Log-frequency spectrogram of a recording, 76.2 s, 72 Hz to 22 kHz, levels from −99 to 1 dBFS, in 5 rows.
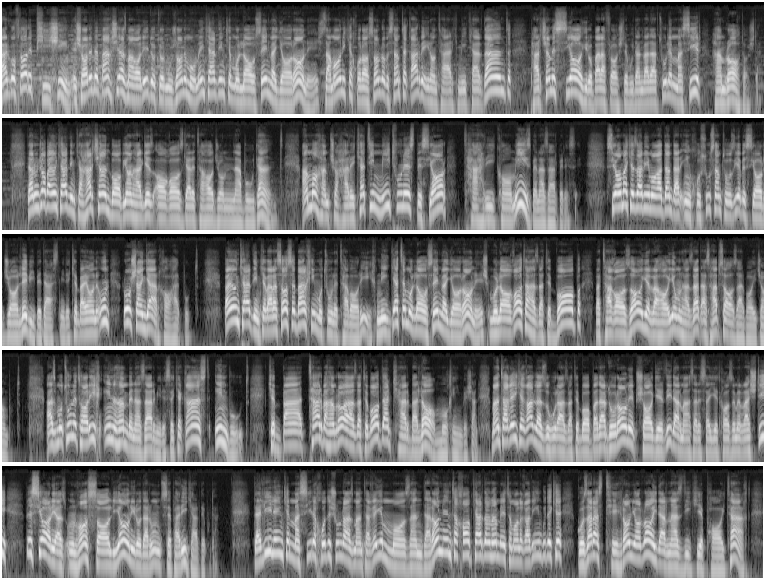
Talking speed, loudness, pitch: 140 wpm, -18 LUFS, 150 Hz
